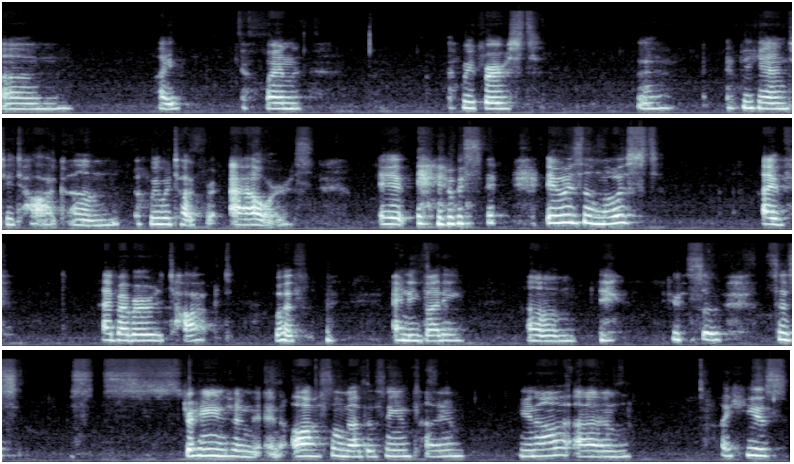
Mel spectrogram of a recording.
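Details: Adult woman who has stuttered daily her whole life, severe as a child, with speech blocks and S-words especially hard, speaking in a live video while recovering from an illness; stuttering.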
